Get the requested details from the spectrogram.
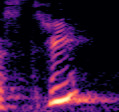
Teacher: সেখানে পাশাপাশি তিনটে ব্যঞ্জন ধ্বনি আছে দন্তস ত বয় শূন্য র তিনটে ব্যঞ্জন ধ্বনি পাশাপাশি থেকে একটা দলের মধ্যেই রয়েছে কোন দলের সীমানা নেই এবং সে রয়েছে শব্দের শুরুর দিকে অর্থাৎ প্রথম সীমায় রয়েছে সে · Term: যুক্তধ্বনি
